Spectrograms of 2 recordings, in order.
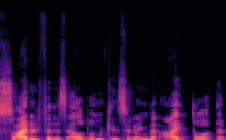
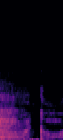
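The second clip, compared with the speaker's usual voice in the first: exasperated sigh; 22 dB quieter, much faster than usual. Real, not acted. Sighs at the lyrics.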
